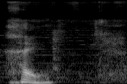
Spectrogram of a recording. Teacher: you make a constriction in your throat when trying to speak the hey sound. And you say, instead of hey, you say hey. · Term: guttural Het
